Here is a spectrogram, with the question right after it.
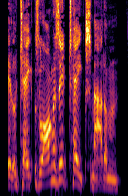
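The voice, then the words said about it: Thick Gloucestershire accent. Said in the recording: “he said in a thick Gloucestershire accent.”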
